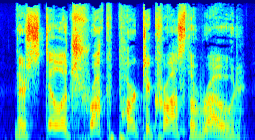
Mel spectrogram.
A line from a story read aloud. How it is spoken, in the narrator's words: shouted Jonathan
